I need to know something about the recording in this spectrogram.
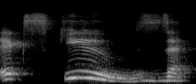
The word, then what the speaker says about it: excuse: three was the word excuse use the S is making the Z sound the U is along u so it needs a sailing e that's a tricky word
